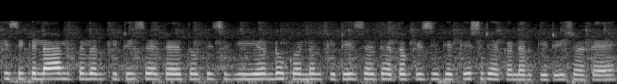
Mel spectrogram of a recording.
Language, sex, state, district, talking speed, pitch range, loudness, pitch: Hindi, female, Rajasthan, Bikaner, 225 wpm, 240-255 Hz, -17 LUFS, 245 Hz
